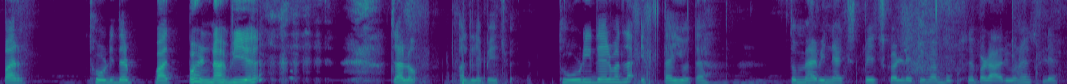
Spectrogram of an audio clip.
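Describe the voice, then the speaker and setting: A woman's voice: a little high, steady tone, normal speed, pauses often, mellow, slight background noise. A woman reading a picture book aloud in a casual, chatty way, stopping to explain words at length and laughing along with the story.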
